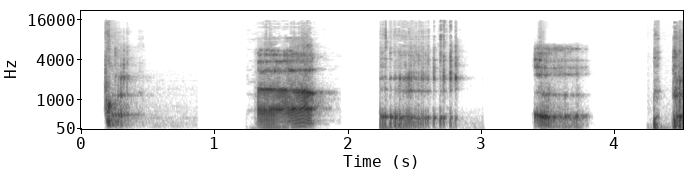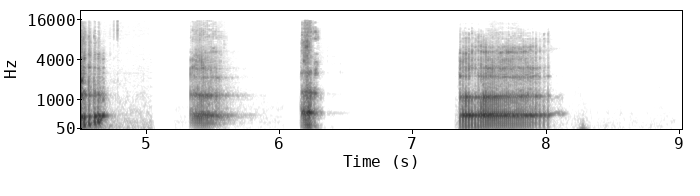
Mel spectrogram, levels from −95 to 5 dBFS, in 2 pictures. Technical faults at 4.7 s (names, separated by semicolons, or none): none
